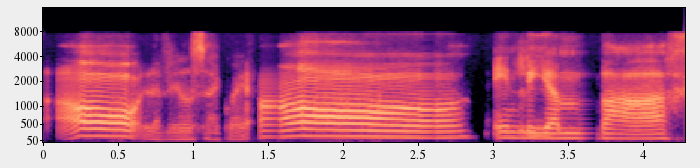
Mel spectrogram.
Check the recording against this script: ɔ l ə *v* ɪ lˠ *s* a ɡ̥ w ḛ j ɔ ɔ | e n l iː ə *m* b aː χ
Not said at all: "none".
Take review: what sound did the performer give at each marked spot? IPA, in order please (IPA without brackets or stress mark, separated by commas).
v, s, m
